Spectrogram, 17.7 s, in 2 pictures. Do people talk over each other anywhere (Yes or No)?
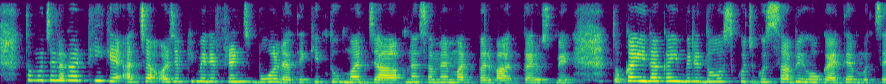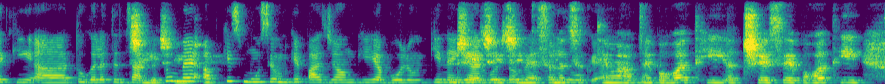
Yes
